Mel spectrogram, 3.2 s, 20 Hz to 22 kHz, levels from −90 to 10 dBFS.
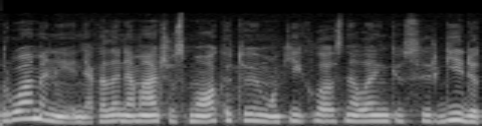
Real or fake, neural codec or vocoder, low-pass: fake; vocoder, 44.1 kHz, 128 mel bands every 256 samples, BigVGAN v2; 14.4 kHz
